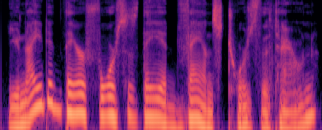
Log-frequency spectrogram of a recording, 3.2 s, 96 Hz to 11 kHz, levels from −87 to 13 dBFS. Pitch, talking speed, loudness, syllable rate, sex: 140 Hz, 150 wpm, -17 LUFS, 4.6 syllables/s, male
